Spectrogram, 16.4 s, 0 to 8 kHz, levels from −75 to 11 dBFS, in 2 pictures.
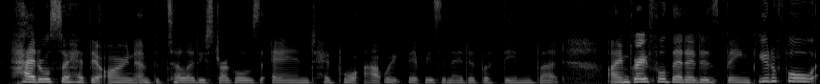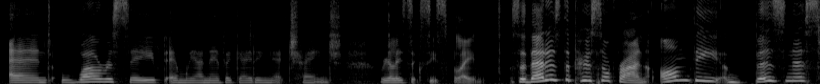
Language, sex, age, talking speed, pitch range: English, female, 10-29, 155 wpm, 210-285 Hz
